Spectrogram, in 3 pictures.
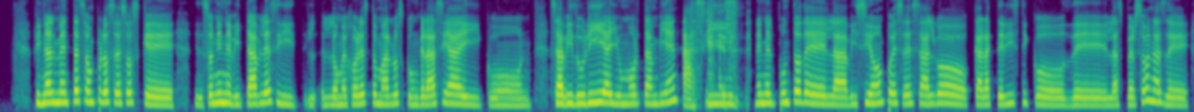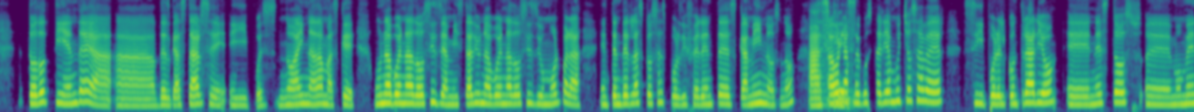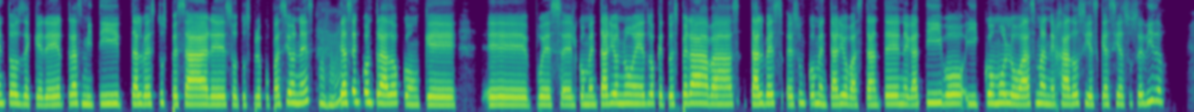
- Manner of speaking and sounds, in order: laughing while speaking: "es"
- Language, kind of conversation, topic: Spanish, podcast, ¿Qué rol juegan tus amigos y tu familia en tu tranquilidad?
